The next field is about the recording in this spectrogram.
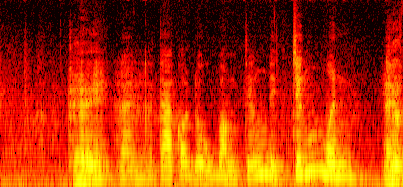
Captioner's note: speaking vietnamese; speaking vietnamese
